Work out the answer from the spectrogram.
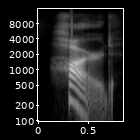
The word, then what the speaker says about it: hard: First, the word hard. Hard. Notice the R sound is strong at the end.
